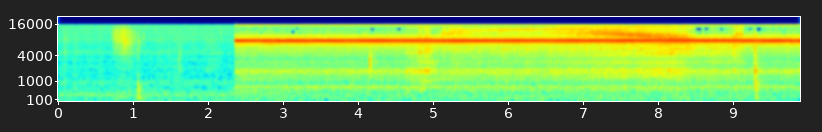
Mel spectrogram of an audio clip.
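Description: Drill press running and drilling a hole through a cast aluminum spanner wrench, a steady sound with a high whine that starts abruptly about two seconds in.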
